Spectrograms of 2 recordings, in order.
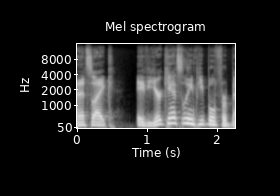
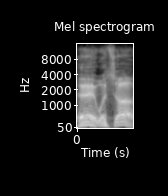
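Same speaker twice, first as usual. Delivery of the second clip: put-on voice, sounding half asleep. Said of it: "He kinda sounds like that, right?".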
